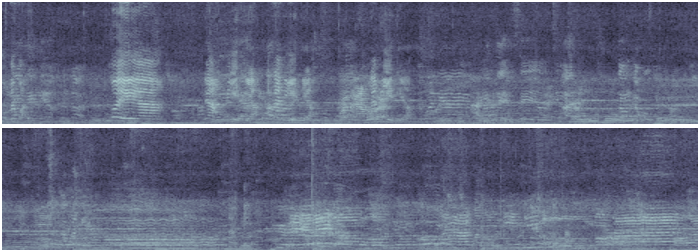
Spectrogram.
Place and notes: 永康公園, Taoyuan City - learning to sing Japanese songs
A group of old people are learning to sing Japanese songs, in the Park, birds sound
Taoyuan District, Taoyuan City, Taiwan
